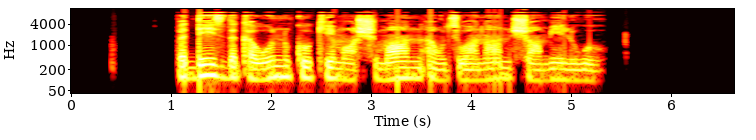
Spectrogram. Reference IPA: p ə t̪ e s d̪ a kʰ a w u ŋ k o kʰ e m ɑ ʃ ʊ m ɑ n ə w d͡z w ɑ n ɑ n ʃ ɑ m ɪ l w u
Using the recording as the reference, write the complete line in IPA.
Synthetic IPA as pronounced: p ə d̪ e z d̪ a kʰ a w u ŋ k o kʰ e m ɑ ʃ u m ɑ n a w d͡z w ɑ n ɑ n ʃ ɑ m ɪ l w u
